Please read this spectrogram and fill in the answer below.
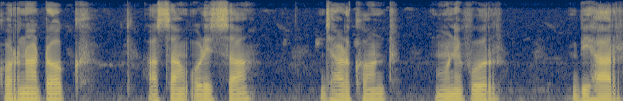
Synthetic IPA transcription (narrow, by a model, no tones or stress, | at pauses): kɔɾnaʈɔk | a̰samo̰ɽisa | d͡ʒʱaɽkʰɔɳʈ | munipuɾ | biɦaɾ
